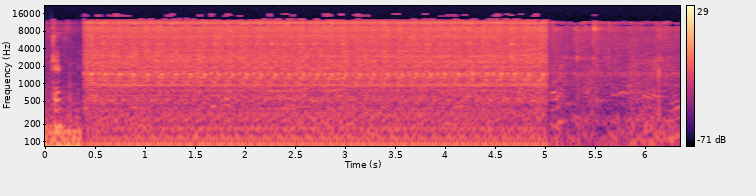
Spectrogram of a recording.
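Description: Steady engine and road noise inside a moving vehicle, with a low rumble and a faint steady whine. It starts abruptly just after a short spoken word and cuts off suddenly about five seconds in, giving way to a quieter outdoor background.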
